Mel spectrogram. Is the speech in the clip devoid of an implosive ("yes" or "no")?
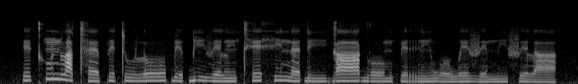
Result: no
